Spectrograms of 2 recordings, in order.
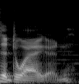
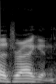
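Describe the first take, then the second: First: The word is said with a w sound. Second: The word is said with a normal r sound. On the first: "There's no R there. It's a W" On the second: "he's not a dragon"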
